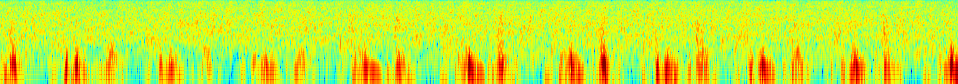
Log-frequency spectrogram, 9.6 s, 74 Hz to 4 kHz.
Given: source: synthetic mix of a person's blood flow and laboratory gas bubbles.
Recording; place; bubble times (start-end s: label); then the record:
Doppler ultrasound of blood flow; precordium
no bubbles
From the record:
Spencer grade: 0 (complete lack of bubble signals)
